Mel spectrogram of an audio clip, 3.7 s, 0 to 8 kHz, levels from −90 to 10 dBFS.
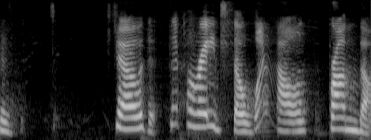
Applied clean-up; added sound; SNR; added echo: neural mask model DeepFilterNet 3.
